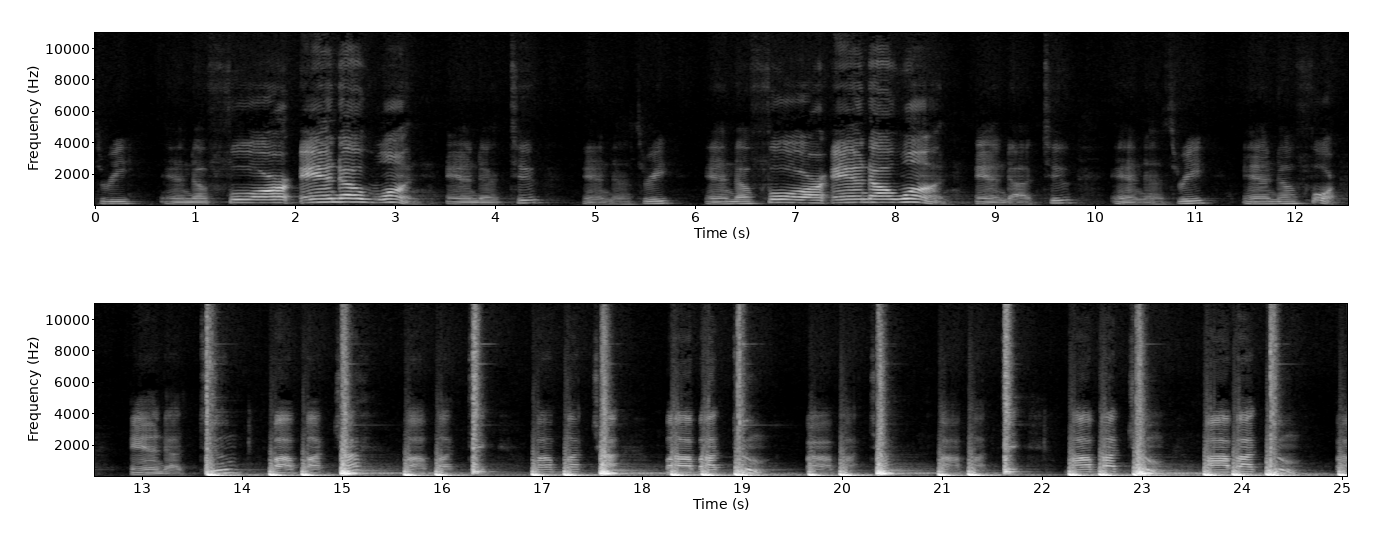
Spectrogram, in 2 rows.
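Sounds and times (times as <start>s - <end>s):
person beatboxing: 13.6s - 20.4s, 21.0s - 25.0s.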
